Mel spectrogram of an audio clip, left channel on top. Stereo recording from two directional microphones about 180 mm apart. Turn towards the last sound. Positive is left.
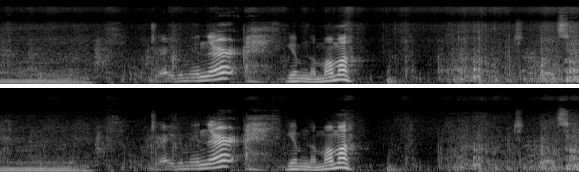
turn(degrees=10)  # may be behind; listen again after turning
